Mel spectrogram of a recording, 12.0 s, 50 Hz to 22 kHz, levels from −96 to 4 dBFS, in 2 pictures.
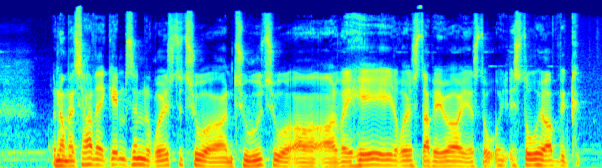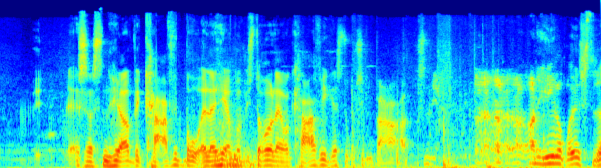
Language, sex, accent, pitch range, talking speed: Danish, male, native, 100-130 Hz, 235 wpm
